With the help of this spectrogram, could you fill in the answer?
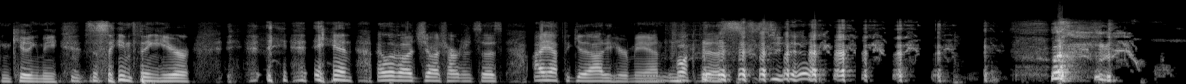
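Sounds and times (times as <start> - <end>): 
speech: 0.0 - 11.4
raspy coughing: 0.6 - 1.1, 2.2 - 4.0, 6.6 - 11.7
laughter: 0.6 - 5.0, 6.4 - 9.6, 10.4 - 11.2
quiet breathing: 2.0 - 2.4, 5.0 - 5.4, 10.1 - 10.6
throat clearing: 2.3 - 3.7, 6.7 - 11.5.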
